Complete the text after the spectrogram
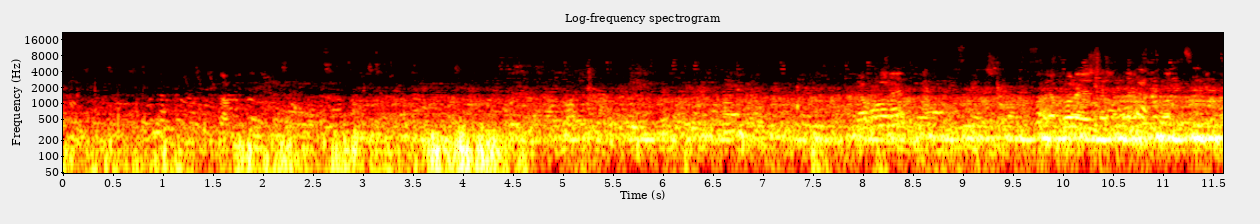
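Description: Men and women chat in murmured voices nearby, outdoors.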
